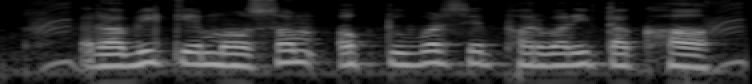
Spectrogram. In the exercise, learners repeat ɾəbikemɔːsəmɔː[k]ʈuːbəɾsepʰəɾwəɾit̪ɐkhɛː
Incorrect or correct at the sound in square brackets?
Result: correct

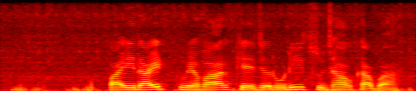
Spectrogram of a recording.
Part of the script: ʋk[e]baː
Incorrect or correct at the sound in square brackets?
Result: incorrect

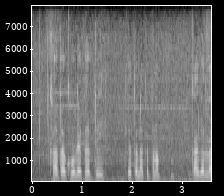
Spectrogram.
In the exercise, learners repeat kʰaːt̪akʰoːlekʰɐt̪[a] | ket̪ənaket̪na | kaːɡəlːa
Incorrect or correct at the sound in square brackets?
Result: incorrect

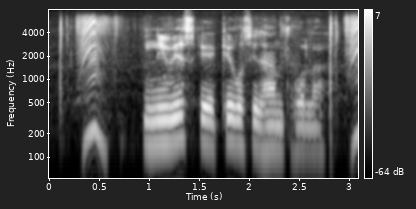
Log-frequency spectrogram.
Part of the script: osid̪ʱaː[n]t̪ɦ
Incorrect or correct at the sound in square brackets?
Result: correct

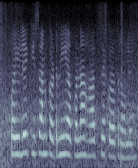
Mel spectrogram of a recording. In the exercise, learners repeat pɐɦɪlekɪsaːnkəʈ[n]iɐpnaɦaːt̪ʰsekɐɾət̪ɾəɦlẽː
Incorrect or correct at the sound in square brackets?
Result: correct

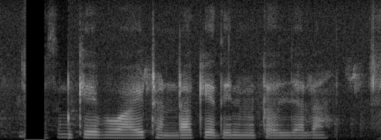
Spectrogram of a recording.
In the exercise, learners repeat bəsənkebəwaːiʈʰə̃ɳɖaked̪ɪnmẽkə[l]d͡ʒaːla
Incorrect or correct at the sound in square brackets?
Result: correct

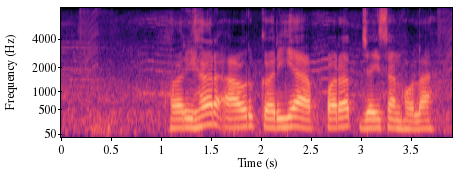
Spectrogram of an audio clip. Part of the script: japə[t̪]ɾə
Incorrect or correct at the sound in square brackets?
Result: incorrect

